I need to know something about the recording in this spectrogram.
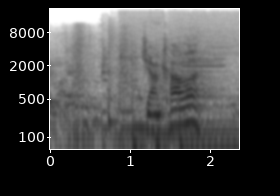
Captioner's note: air whooshing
